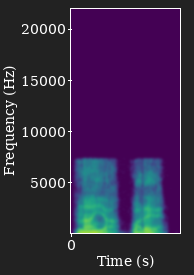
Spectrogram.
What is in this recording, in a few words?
anime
